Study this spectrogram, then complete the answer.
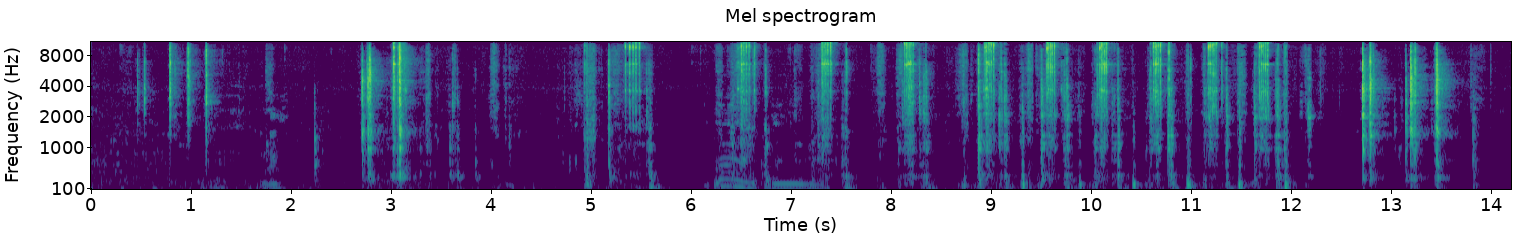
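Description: A ratchet with a 13 mm socket clicks in quick bursts of short sharp ticks while removing a front air strut on a Mercedes CLS500, with pauses between strokes.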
